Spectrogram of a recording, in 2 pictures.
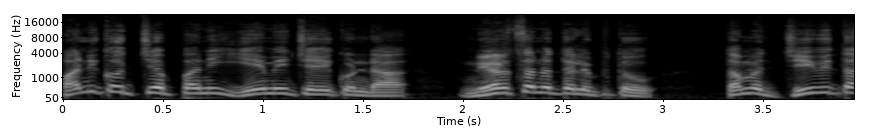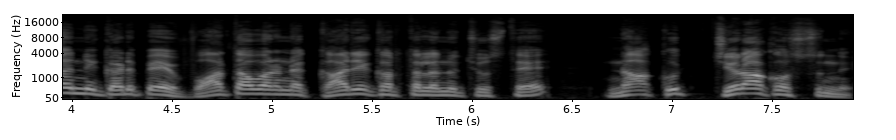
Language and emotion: Telugu, angry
